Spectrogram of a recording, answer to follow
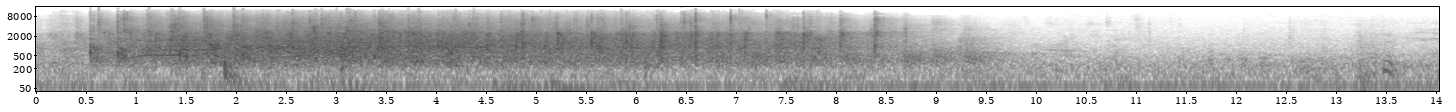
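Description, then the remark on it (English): An audience bursts into steady, dense applause for children who completed their Truth Trackers Bible reading books, with many hands clapping at once, sustained for about nine seconds before fading out into quiet murmurs and room noise. “All right, let's give one more round of applause for these kids and all the hard work they completed.”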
